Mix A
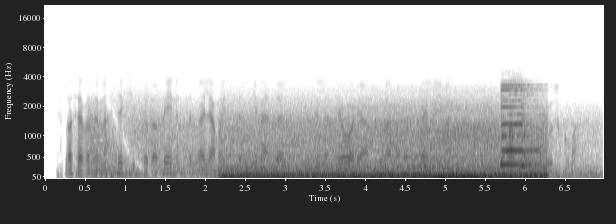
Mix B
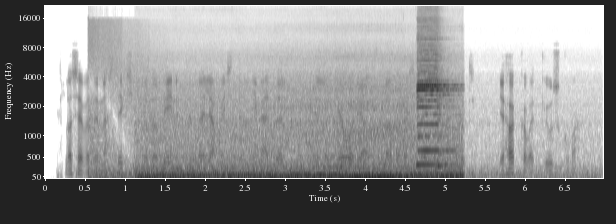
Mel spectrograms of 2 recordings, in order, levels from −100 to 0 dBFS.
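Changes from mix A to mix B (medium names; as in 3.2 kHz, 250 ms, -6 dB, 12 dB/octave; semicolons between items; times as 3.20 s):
first sound: remove high-pass 110 Hz; second sound: entry -1.05 s; master: remove low-pass 1.3 kHz 24 dB/octave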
